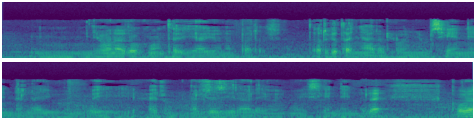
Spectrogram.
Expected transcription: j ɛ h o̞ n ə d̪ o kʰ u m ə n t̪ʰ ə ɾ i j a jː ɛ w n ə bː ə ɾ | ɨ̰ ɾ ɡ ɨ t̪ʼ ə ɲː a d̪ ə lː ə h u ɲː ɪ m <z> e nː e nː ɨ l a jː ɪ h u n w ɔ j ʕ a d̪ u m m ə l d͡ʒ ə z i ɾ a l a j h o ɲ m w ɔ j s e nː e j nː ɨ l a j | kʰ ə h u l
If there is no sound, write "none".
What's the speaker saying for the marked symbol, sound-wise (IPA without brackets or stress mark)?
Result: s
